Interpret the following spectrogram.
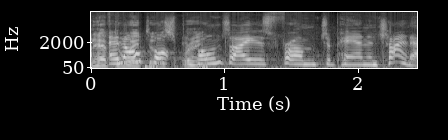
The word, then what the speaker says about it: bonsai: Valley View Farms in Cockeysville, and we're going to talk about bonsai.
